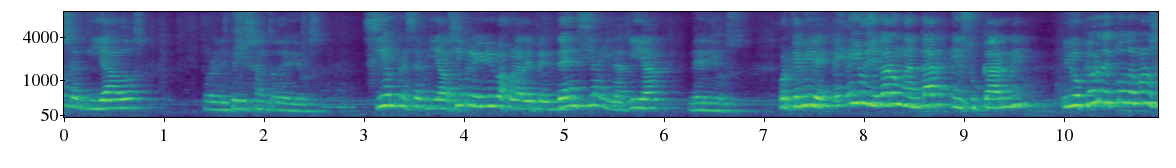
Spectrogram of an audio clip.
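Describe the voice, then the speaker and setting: High-voiced preacher booming in an echoey hall. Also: male voice, warm tone. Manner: emphatic, keeps addressing the congregation as brothers; asks rhetorical questions. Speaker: pastor. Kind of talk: sermon. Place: church hall. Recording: very echoey, mic far off.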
